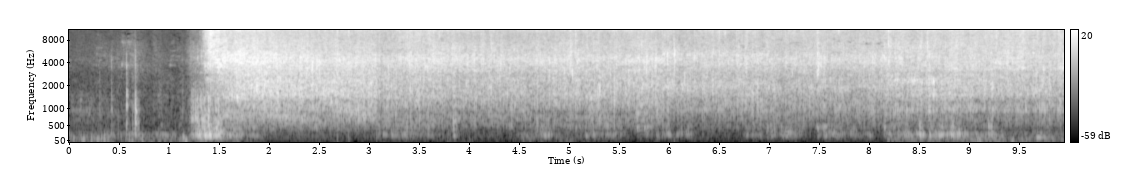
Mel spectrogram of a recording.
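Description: Cut radish pieces hit hot mustard oil in a kadai about a second in and start sizzling loudly, then keep frying steadily while they are turned with a metal spatula.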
